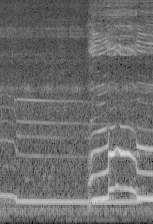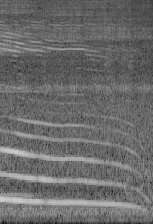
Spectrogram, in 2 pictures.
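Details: Captive gray wolves howling in the afternoon at Como Park Zoo, Saint Paul, Minnesota: one long steady note with a second higher voice rising and wavering over it; Gray wolf.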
